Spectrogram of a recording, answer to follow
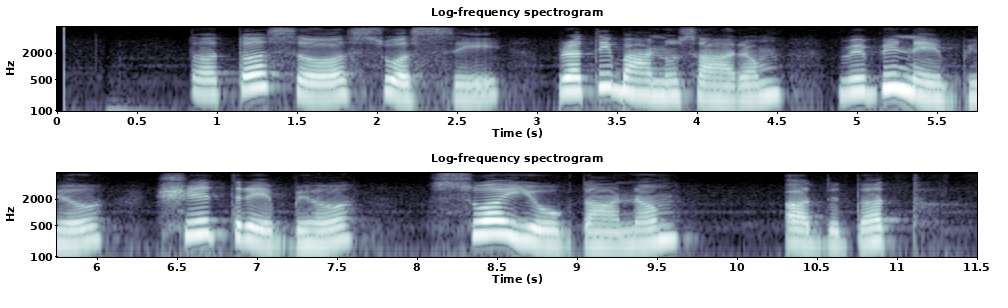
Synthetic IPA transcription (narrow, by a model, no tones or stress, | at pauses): t̪ɐt̪ɐsɐsʋɐseː | pɾɐt̪ibʱaːnusaːɾɐm | ʋibʱineːbʱjɐ | kʃʂeːt̪ɾeːbʱjɐ | swɐjoːɡd̪aːnɐm | ɐd̪d̪ɐt̪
